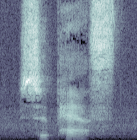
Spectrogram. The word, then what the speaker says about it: surpass: 超える、 surpass。これは後ろにアクセントですね。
